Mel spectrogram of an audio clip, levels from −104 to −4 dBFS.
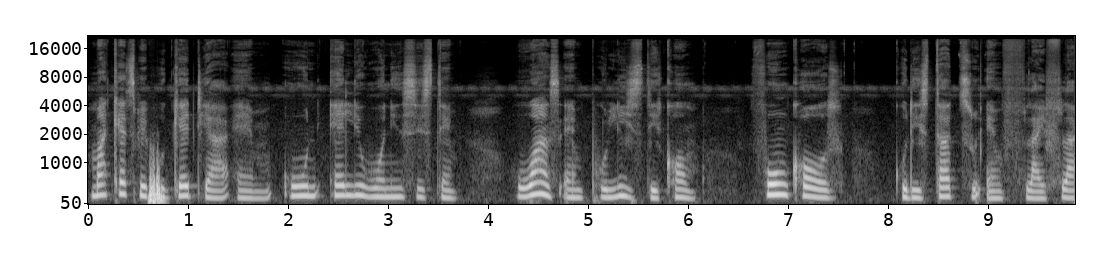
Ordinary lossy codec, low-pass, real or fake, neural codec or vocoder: none; none; real; none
